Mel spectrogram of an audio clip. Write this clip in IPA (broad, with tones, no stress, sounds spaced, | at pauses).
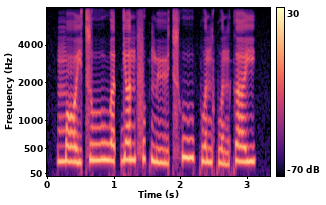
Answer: m ɔː˨˩ j t͡s uː˨˧ w ɐ˨ t̚ j ɐ˧ n f ʊ˧ k̚ m yː˨˩ t͡sʰ uː˥ kʷ ɐ˧ n kʷ ɐ˨˩ n k ɐ˧ j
